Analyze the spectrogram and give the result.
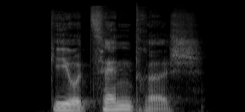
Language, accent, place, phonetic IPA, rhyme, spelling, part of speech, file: German, Germany, Berlin, [ɡeoˈt͡sɛntʁɪʃ], -ɛntʁɪʃ, geozentrisch, adjective, De-geozentrisch.ogg
- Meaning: geocentric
